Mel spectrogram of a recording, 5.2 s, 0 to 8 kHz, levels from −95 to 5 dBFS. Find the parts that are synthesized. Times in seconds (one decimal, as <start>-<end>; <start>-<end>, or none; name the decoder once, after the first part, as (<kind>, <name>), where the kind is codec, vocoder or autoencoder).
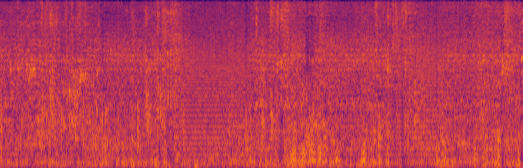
0.0-1.7 (vocoder, HiFi-GAN); 2.5-3.9; 4.4-5.2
